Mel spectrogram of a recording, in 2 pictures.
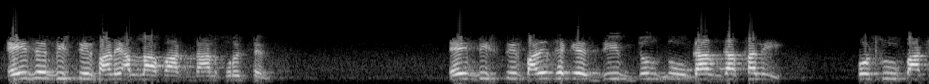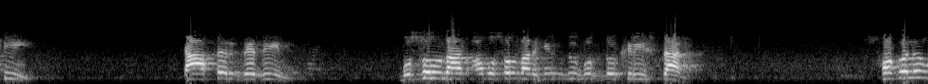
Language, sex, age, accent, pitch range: Bengali, male, 50-69, native, 245-280 Hz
